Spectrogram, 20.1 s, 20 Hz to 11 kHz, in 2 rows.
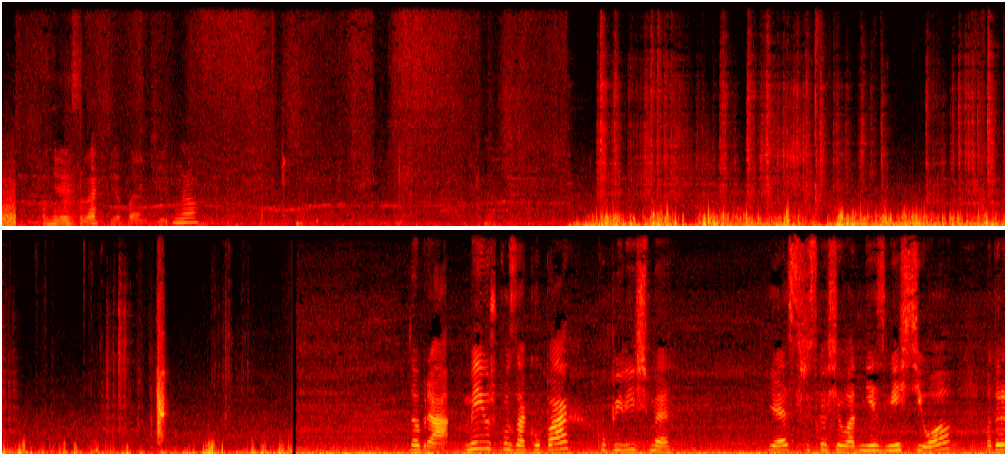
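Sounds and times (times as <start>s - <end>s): metal trolley rattling over bricks: 5.8s - 11.6s.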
